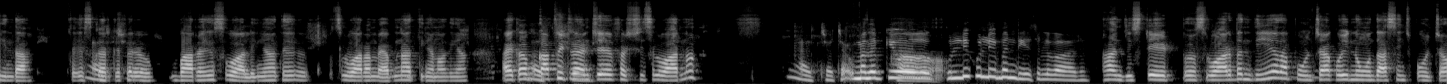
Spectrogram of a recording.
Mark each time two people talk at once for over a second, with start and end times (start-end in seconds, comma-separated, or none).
none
